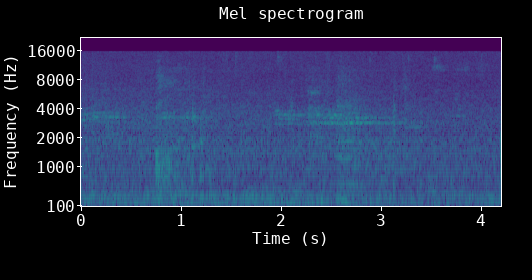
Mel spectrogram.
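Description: Steady low outdoor background rumble with no speech, with faint higher tones drifting in about halfway through.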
